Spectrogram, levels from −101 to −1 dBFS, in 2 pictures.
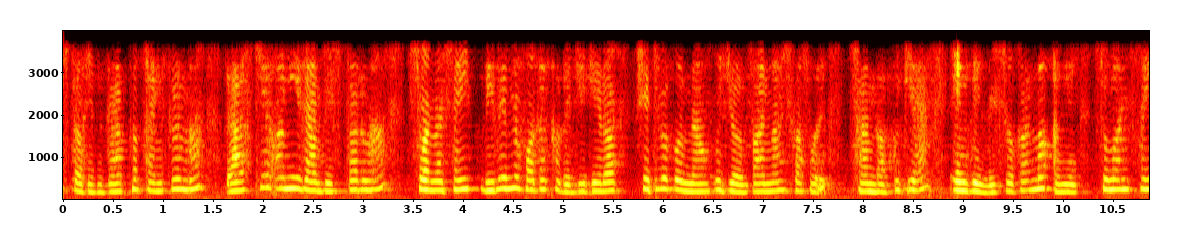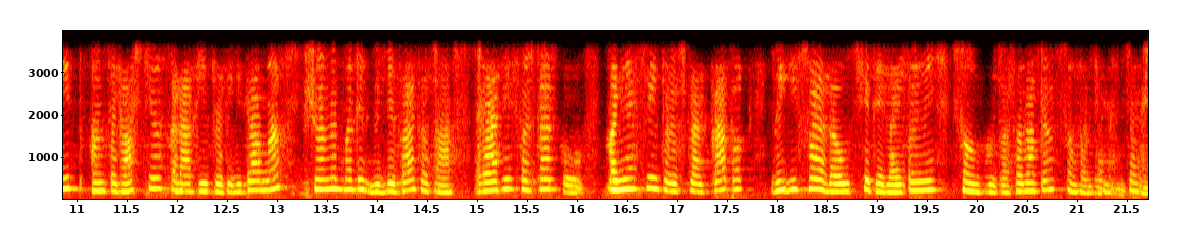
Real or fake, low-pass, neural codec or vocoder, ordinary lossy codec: fake; 3.6 kHz; codec, 24 kHz, 0.9 kbps, WavTokenizer, medium music audio release; none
